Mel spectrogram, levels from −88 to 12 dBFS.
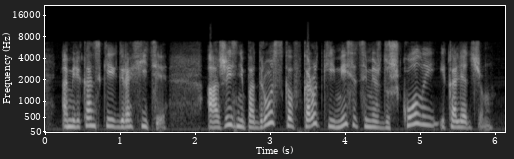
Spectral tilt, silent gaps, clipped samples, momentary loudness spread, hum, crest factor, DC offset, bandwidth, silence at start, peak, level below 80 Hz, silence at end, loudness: -3 dB/octave; none; under 0.1%; 8 LU; none; 20 dB; under 0.1%; 7.4 kHz; 0 s; -6 dBFS; -70 dBFS; 0.2 s; -25 LUFS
